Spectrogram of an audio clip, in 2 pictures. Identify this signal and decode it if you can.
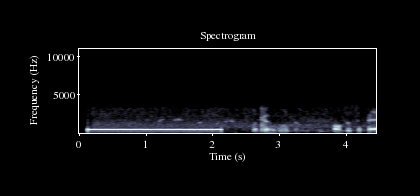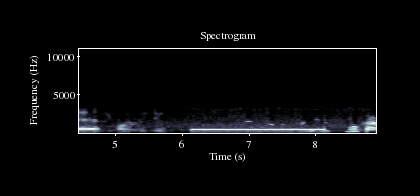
Ringback tone (North America), 440 + 480 Hz, with speech.
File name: out- - - - - .9108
